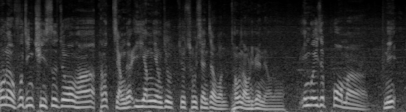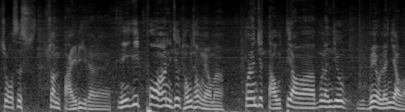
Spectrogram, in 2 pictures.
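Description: Over noticeable background noise, a man talks at a fairly quick pace in a high pitch with very wide pitch swings. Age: 60s. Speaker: hawker. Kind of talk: interview testimony. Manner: animated with laughter.

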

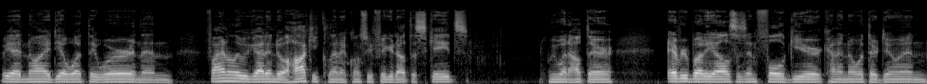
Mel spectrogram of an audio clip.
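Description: A man at medium pitch with an American accent, talking very fast in a monotone, flat intonation against a quiet background. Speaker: college hockey player. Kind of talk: interview. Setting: studio.

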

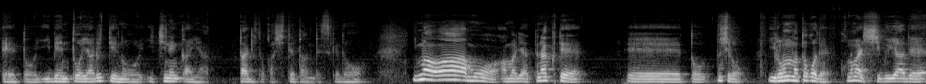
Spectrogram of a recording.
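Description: A man talks at a very fast pace at a medium pitch. His intonation is lively and his loudness swings widely. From Tokyo (Nerima), Japan. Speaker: artist and painter. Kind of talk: casual interview.

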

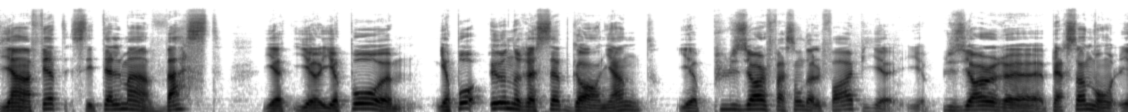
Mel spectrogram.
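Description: A man with a Quebec accent, very slow pace, lively intonation and big swings in loudness, on a very clean recording with a silent background. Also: medium pitch for a man. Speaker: construction business owner. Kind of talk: interview. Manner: hesitant, many fillers and repetitions.

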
